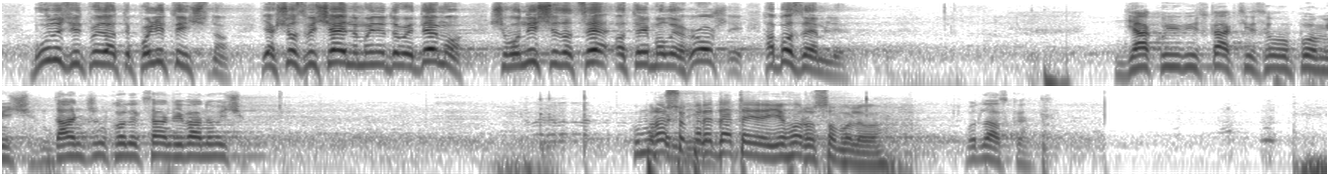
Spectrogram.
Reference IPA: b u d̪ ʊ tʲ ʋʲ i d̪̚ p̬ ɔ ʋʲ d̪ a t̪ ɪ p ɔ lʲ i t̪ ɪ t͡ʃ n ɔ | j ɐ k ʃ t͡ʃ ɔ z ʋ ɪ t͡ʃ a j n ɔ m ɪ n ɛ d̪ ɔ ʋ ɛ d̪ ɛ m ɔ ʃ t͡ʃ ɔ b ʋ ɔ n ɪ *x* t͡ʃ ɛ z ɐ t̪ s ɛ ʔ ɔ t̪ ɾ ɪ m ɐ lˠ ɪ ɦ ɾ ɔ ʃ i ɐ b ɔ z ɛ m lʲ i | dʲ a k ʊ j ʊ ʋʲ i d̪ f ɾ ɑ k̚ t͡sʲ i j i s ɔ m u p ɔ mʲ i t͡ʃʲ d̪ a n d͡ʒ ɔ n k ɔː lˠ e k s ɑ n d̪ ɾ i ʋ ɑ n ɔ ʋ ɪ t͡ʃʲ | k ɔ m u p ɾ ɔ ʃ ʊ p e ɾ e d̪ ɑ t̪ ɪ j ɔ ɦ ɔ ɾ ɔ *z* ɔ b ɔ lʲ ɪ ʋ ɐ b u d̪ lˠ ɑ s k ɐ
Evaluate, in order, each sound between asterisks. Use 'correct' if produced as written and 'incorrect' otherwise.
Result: incorrect, incorrect

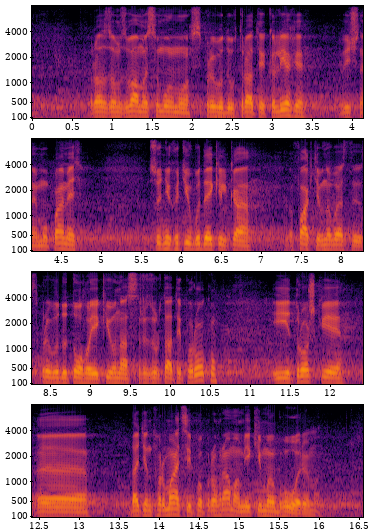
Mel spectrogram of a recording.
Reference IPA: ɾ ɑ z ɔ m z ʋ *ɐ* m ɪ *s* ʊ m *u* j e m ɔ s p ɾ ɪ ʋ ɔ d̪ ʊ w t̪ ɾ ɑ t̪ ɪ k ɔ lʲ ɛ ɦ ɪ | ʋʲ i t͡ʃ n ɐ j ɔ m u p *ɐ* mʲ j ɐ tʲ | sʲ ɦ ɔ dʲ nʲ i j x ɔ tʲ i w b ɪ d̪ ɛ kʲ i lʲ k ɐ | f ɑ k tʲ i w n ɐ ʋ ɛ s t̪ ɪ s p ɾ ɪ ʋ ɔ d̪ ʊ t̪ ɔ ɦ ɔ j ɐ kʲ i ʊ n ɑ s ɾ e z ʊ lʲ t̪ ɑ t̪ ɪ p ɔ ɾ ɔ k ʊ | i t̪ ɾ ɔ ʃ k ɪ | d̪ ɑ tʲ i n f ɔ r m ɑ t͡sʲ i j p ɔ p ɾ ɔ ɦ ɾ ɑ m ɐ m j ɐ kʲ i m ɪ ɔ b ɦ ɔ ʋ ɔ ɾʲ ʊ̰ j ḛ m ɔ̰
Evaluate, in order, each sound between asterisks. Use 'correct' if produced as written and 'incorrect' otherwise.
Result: incorrect, correct, correct, incorrect

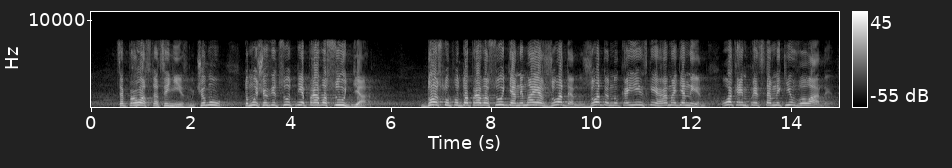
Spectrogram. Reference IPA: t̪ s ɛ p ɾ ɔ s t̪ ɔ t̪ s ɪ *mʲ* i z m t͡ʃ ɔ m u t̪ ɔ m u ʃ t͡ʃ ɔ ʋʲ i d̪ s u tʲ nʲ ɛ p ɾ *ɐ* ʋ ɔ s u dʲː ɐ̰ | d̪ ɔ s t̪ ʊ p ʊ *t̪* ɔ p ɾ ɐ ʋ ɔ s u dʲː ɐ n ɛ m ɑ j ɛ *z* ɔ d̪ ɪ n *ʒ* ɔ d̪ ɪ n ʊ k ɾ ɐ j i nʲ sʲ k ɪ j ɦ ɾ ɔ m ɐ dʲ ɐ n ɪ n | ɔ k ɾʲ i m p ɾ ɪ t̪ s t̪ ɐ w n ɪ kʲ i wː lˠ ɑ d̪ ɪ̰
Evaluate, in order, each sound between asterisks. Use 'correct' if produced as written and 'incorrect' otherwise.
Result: incorrect, correct, incorrect, incorrect, correct

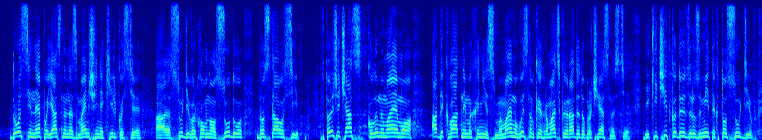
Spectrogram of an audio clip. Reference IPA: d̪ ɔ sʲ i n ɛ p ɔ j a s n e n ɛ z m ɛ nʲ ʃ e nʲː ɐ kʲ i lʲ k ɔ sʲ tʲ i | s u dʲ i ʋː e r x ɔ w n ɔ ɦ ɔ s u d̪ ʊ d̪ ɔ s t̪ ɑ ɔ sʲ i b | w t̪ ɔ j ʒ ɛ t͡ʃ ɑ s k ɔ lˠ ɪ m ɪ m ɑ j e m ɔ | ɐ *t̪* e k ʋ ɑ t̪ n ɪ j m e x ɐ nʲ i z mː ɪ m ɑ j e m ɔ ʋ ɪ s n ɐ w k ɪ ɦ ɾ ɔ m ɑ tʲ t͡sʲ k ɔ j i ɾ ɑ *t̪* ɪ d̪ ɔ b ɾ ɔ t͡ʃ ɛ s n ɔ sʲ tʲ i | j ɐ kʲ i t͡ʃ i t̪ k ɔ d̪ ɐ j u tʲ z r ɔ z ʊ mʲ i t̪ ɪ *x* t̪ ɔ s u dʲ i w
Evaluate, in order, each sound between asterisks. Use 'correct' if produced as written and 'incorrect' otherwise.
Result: incorrect, incorrect, correct

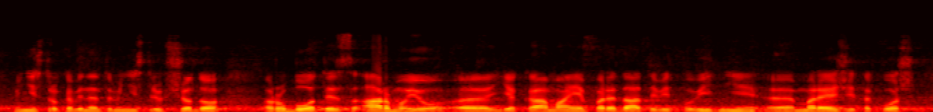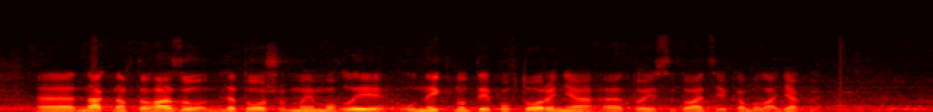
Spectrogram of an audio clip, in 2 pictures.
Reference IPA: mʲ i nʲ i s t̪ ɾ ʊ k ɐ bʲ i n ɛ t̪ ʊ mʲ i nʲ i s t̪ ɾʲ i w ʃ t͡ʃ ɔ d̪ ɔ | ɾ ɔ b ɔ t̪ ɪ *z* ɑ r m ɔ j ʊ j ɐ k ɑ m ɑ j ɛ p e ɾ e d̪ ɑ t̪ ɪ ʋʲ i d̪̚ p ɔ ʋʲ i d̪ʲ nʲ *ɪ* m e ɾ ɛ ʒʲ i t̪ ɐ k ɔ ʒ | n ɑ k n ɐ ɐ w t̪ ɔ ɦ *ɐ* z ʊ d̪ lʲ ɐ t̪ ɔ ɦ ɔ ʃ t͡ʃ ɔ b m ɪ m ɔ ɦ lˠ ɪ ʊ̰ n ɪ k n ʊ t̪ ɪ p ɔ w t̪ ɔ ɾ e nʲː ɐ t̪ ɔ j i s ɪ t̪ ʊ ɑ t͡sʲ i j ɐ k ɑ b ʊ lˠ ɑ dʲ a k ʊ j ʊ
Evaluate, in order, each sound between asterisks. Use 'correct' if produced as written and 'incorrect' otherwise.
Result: correct, incorrect, incorrect

